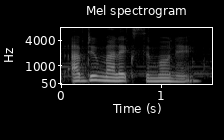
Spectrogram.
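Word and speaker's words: AbdouMaliq Simone: We would like to clarify that the authentic way to pronounce his name is Abdulmalek Simone.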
